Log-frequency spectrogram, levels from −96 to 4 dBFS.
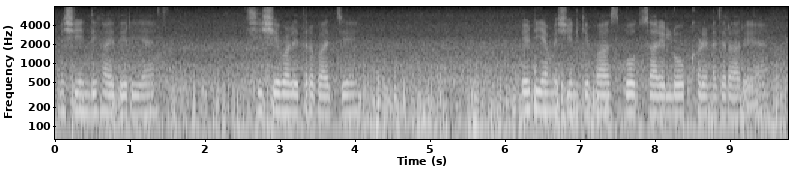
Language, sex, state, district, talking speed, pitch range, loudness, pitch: Hindi, female, Chandigarh, Chandigarh, 125 wpm, 120-160 Hz, -17 LUFS, 155 Hz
